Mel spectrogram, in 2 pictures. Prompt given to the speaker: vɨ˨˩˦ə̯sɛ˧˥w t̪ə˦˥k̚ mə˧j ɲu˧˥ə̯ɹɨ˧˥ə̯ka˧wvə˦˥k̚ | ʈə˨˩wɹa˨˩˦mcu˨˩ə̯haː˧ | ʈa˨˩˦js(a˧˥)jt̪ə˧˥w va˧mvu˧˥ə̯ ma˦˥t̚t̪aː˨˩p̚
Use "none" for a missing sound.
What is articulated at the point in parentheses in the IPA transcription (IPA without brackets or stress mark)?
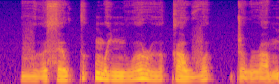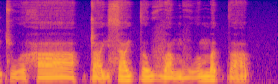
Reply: a˧˥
